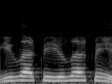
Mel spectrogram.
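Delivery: high-pitched mock yell at a traitor; wounded man yelling at the leader who left him, imitated; retold angry yell. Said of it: "he was like".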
